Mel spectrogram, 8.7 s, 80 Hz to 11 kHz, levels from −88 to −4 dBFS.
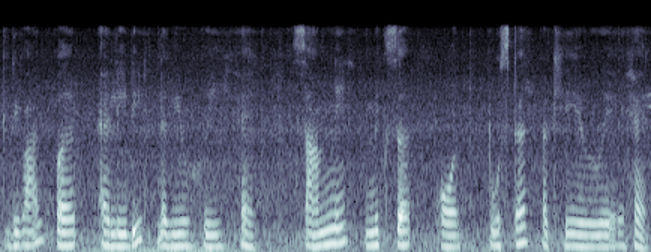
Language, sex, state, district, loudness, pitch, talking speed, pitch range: Hindi, female, Maharashtra, Gondia, -17 LUFS, 160 Hz, 90 wpm, 150-170 Hz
